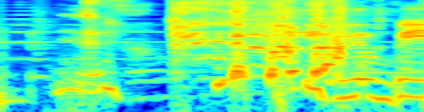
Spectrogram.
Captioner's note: laughter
